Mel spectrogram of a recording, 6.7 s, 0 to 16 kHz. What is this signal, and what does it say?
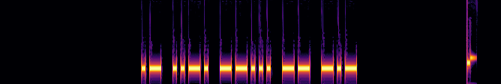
Morse code, heard as a keyed tone, about 21 wpm, 700 Hz. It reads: AF7MK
